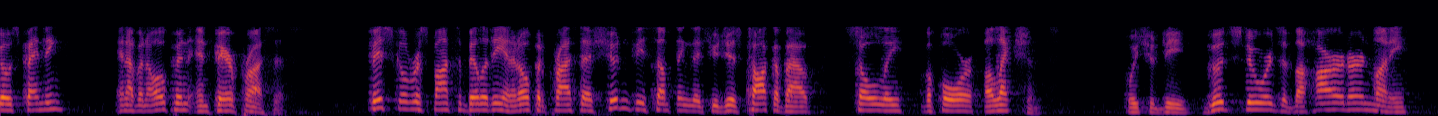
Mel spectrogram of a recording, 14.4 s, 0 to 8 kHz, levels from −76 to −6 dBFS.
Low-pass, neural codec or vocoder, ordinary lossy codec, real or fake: 7.2 kHz; codec, 24 kHz, 0.5 kbps, DualCodec; AAC, 16 kbps; fake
